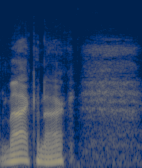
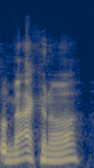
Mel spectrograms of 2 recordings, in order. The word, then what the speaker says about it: Mackinac: And once again, don't make that mistake I made by calling it machin. It's macho.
